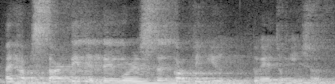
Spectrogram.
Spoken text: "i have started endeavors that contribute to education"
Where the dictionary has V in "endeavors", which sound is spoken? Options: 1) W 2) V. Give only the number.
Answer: 1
